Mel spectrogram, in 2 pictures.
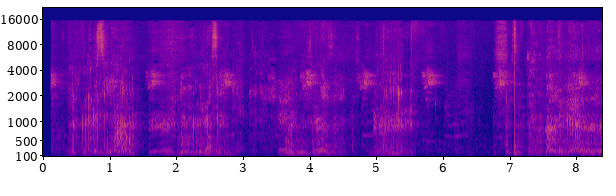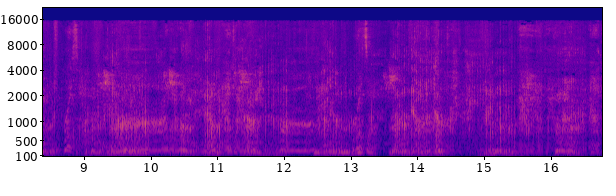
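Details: A female Boxer and American Bulldog mix wrestles with her owners over a toy, trying to act fierce; rough throaty growls and grumbles run almost continuously, mixed with human voices and scuffling.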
